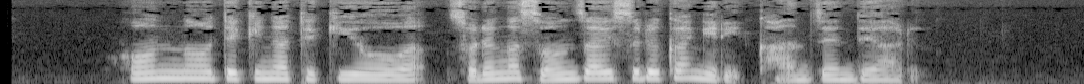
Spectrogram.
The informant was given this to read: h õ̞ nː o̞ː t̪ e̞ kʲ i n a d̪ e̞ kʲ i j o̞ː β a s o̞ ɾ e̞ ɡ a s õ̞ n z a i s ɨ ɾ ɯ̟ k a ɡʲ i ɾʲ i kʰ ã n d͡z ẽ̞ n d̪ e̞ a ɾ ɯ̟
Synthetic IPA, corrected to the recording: h õ̞ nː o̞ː t̪ e̞ kʲ i n a t̪ e̞ kʲ i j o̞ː β a s o̞ ɾ e̞ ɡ a s õ̞ n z a i s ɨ ɾ ɯ̟ k a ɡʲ i ɾʲ i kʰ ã n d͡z ẽ̞ n d̪ e̞ a ɾ ɯ̟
